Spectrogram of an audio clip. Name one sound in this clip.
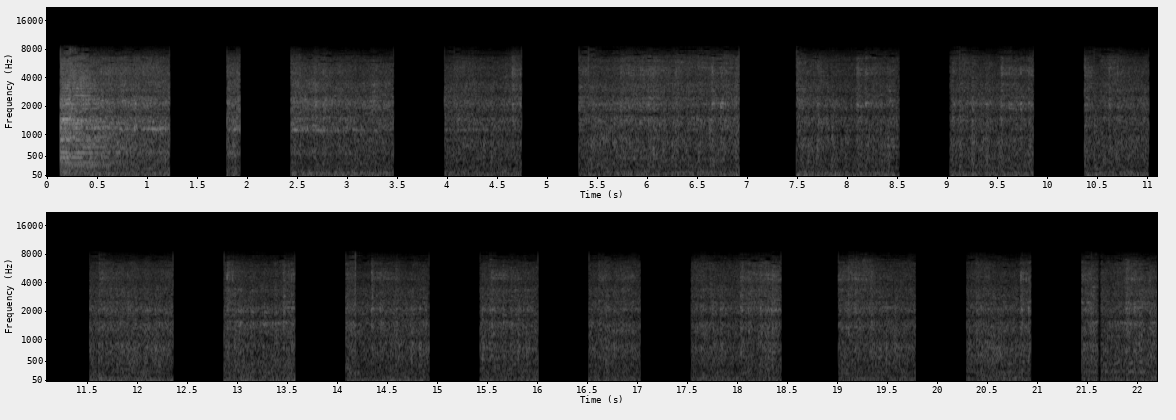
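A freight train rumbles and clatters past on the tracks.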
